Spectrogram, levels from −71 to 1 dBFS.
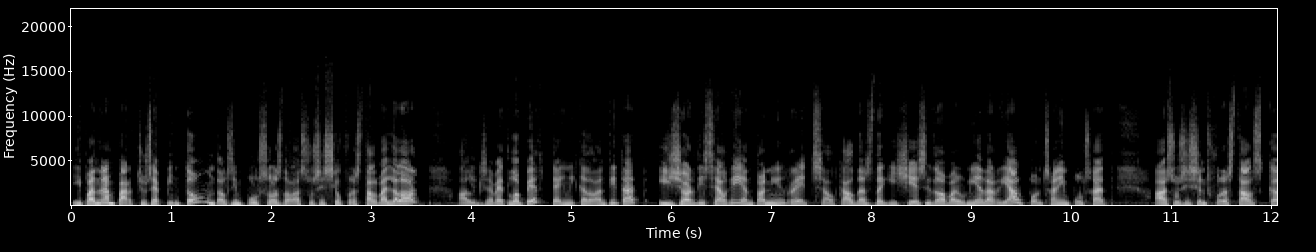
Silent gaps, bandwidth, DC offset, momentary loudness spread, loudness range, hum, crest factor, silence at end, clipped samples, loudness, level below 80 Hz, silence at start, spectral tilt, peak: none; 15.5 kHz; under 0.1%; 7 LU; 1 LU; none; 22 dB; 0 s; under 0.1%; -24 LUFS; -74 dBFS; 0 s; -4 dB/octave; -2 dBFS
